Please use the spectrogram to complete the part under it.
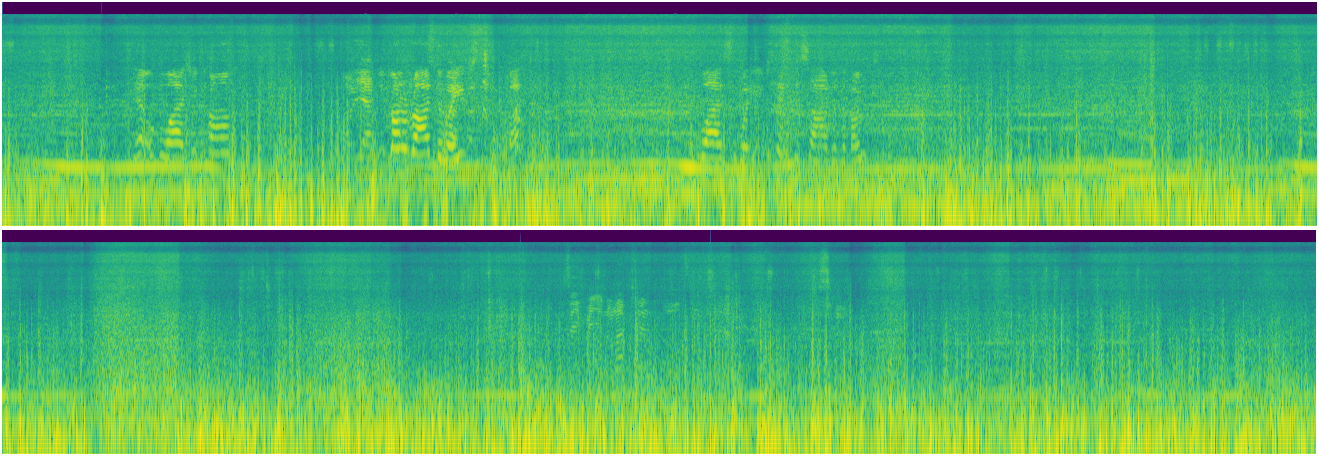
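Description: Wind blows hard against a microphone outdoors.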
